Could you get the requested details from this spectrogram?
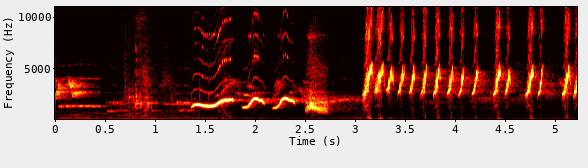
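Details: Fired-up White-rumped shama giving a few soft notes, then looping, wavering whistles and a harsh note, followed by a quick run of about a dozen sharp, clicking, ticking notes.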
